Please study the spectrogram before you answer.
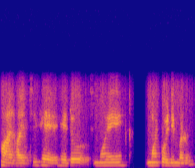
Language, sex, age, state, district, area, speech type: Assamese, male, 18-30, Assam, Udalguri, rural, conversation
